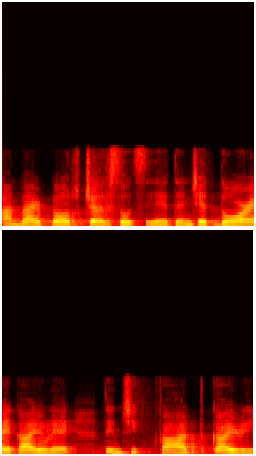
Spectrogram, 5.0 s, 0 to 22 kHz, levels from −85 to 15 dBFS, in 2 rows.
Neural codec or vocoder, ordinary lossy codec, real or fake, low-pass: codec, 16 kHz, 0.5 kbps, X-Codec, HuBERT features, trained on LibriSpeech; none; fake; none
